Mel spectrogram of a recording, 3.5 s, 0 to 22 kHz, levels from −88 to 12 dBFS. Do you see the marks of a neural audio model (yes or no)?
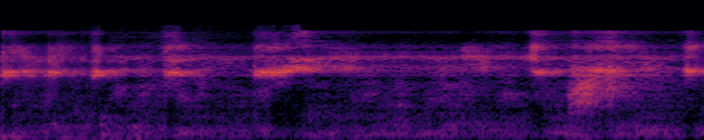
yes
